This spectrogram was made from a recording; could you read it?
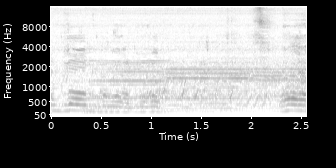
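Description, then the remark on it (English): A voice gurgles and burbles as if talking with its head under water, a muffled, bubbly warble that wobbles in pitch, fairly loud for a couple of seconds. “I've heard of the head in the sand approach. This is more like head under the water.”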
